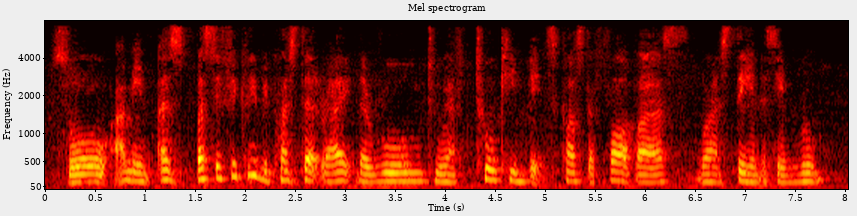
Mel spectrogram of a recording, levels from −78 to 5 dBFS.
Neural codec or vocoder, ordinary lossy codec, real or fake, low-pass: codec, 16 kHz, 1.1 kbps, Voila-Tokenizer; MP3, 32 kbps; fake; 7.2 kHz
